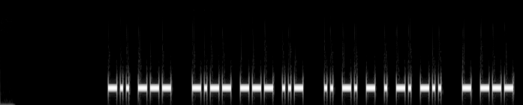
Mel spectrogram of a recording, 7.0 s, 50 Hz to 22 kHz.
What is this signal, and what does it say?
Morse code, heard as a keyed tone, about 32 wpm, 700 Hz. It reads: DO YOU INTEND TO
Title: Sentences from Top 1600 Words 30wpm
